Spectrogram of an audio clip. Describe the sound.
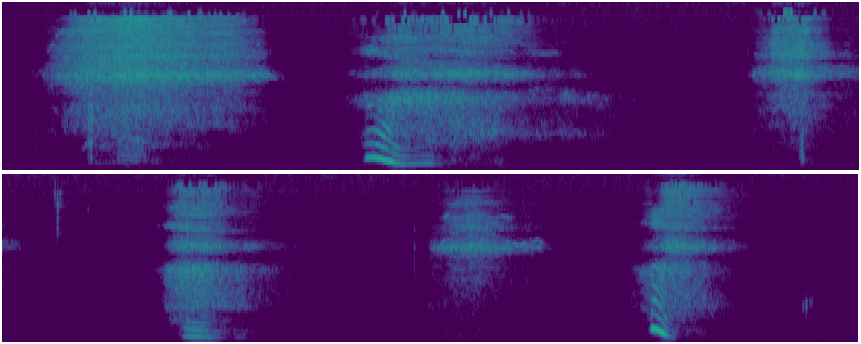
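Three slow, deep breaths taken during a guided relaxation exercise about joy. Each has a long airy inhale and a heavier, sighing exhale, giving six breathy bursts separated by silence, with no talking.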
